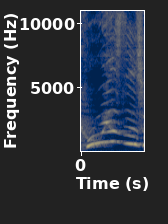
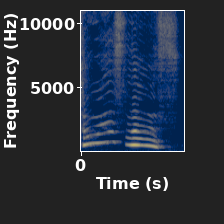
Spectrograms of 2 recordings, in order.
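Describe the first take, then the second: First: "is" pushed high and hard, falling away; much higher voice, leaning on "is"; hint of a crowd demanding; stress on is. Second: "Who" punched high, falling after; much higher put-on voice, hitting "Who"; stress on who. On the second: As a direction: crowd voice leaning on who. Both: Villagers crowding around the boy.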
